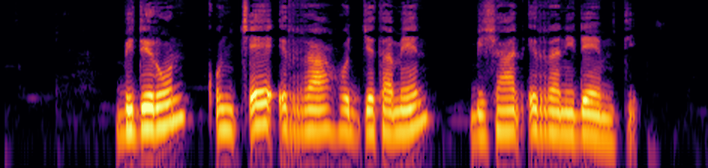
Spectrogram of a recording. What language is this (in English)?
Oromo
